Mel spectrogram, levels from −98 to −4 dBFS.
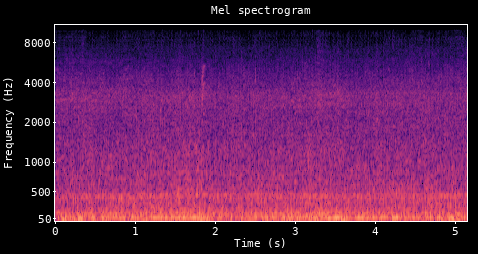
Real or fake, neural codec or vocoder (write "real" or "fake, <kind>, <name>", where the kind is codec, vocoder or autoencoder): fake, vocoder, Vocos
